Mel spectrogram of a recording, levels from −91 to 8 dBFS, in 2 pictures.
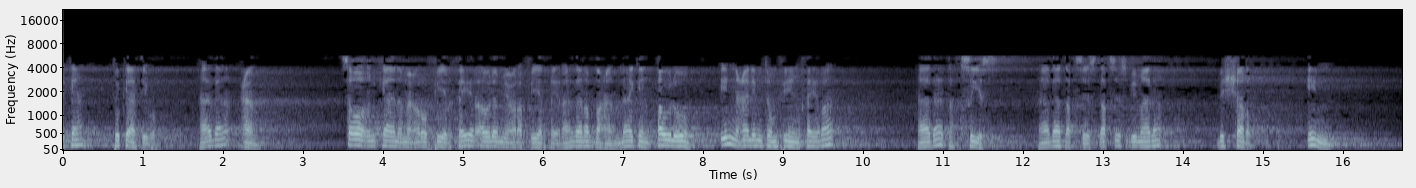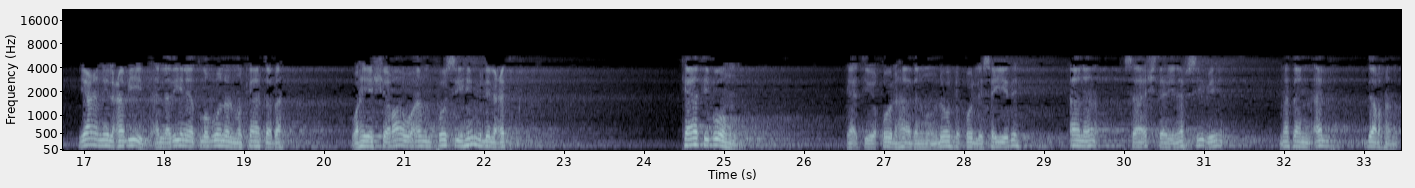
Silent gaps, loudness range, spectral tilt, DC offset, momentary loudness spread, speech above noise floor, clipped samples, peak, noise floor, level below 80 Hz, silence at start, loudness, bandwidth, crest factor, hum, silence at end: none; 4 LU; -8 dB/octave; under 0.1%; 19 LU; 35 dB; under 0.1%; -10 dBFS; -61 dBFS; -60 dBFS; 0 s; -27 LUFS; 5.8 kHz; 18 dB; none; 0 s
